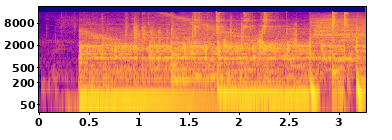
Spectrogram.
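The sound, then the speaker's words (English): A loud reversed echo and delay effect, used in the buildup to a song's final chorus: a dense, droning tonal wash swells in abruptly and sustains, with a few thumping hits near the end. No voices. “I've already done this echo and delay, don't need it again, we've heard it. But to change it up, as I'm coming back into the final chorus buildup, say, I'll reverse it.”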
